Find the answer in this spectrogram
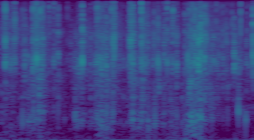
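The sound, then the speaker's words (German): Crinkling of a plastic snack bag being opened: many quick, bright crackles and rustles that come in bursts, with no talk. “Ich mache mal gerade die Tüte auf, Achtung.”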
